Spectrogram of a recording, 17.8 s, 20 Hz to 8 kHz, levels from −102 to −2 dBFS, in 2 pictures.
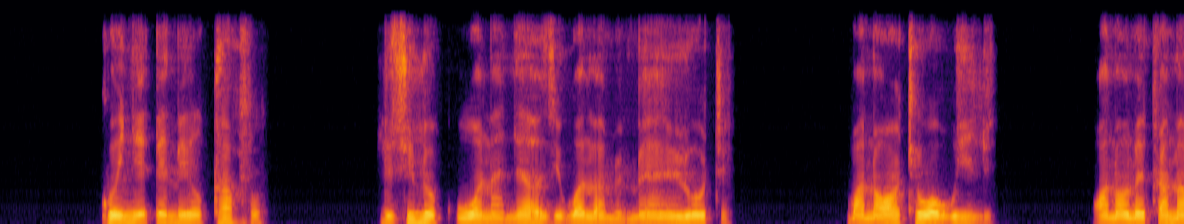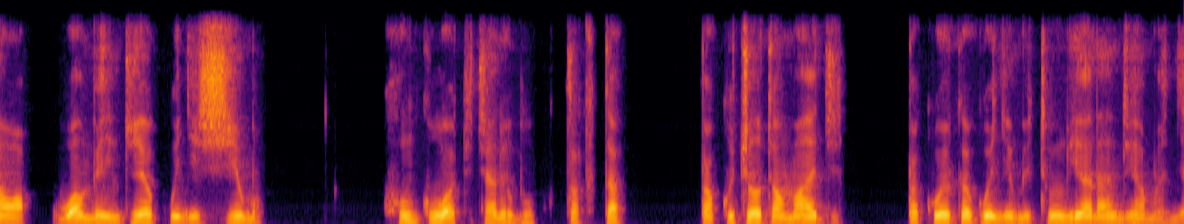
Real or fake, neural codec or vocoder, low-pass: fake; autoencoder, 22.05 kHz, a latent of 192 numbers a frame, VITS, trained on one speaker; 7.2 kHz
